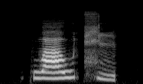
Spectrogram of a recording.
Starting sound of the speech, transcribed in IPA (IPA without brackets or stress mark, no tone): k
